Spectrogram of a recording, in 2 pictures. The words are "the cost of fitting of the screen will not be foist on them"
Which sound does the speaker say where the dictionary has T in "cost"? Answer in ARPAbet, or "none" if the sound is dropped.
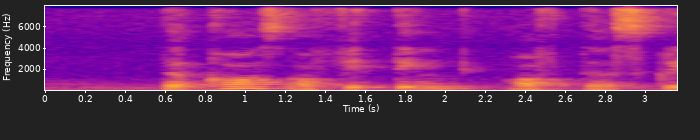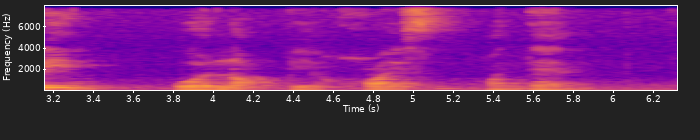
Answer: none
